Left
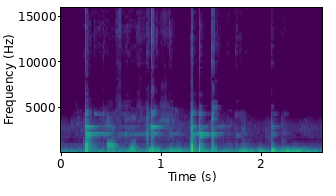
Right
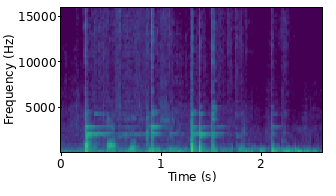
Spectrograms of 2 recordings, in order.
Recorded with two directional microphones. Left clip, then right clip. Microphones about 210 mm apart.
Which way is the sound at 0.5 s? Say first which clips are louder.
Right 1 dB; 25° right (ahead or behind).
